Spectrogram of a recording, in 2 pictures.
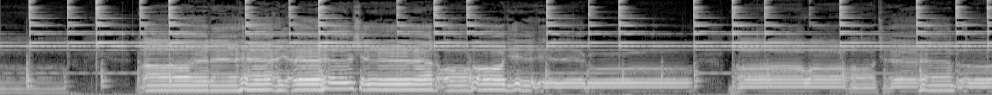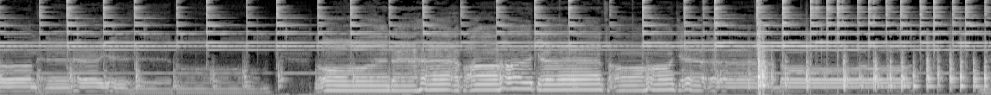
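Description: A male voice chanting a Tibetan Buddhist long-life practice in long melodic phrases, with pauses between them. Under the voice a bell rings steadily, and light strokes keep an even beat of about three a second.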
